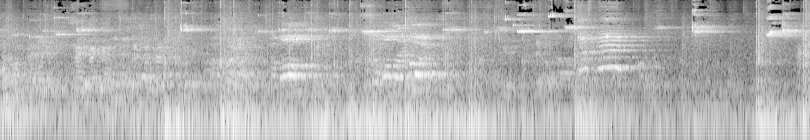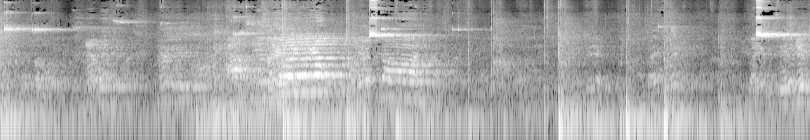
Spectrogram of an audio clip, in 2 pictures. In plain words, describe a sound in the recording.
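Men shout and call out during a game in a large echoing gym.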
